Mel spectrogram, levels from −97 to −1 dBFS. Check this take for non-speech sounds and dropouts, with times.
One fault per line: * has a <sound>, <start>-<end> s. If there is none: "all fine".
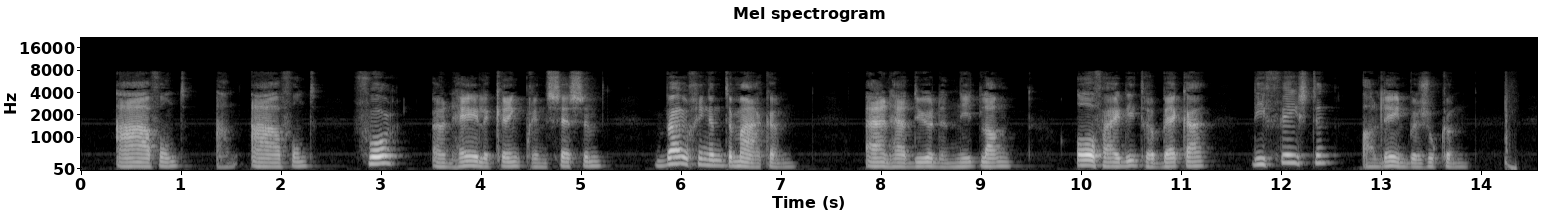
* has a thud, 14.2-14.4 s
